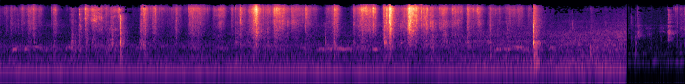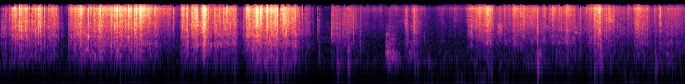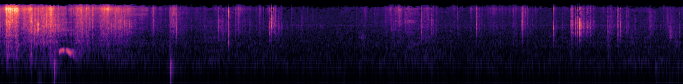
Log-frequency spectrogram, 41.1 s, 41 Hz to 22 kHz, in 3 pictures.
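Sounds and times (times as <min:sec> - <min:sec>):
cling film crinkling: 0:00.0 - 0:10.7, 0:13.4 - 0:33.6
plastic bag and paper crinkling: 0:00.0 - 0:10.7, 0:13.4 - 0:33.5, 0:35.0 - 0:41.0.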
